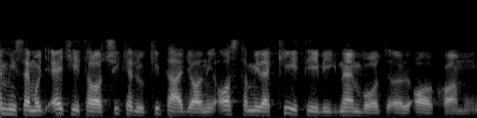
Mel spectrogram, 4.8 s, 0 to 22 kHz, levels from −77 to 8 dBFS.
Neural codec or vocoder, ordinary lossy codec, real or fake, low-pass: none; none; real; 5.4 kHz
